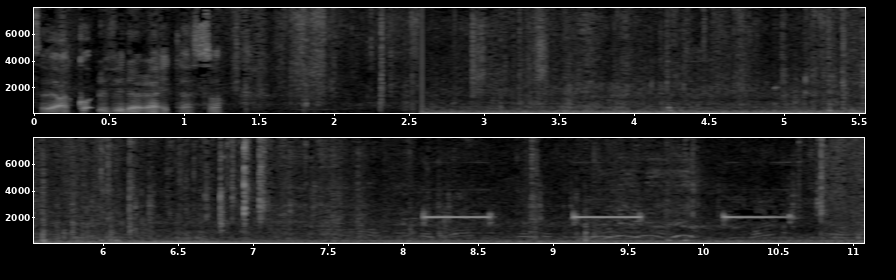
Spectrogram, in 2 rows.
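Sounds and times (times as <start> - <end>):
vehicle engine accelerating: 2.6 - 11.0.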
